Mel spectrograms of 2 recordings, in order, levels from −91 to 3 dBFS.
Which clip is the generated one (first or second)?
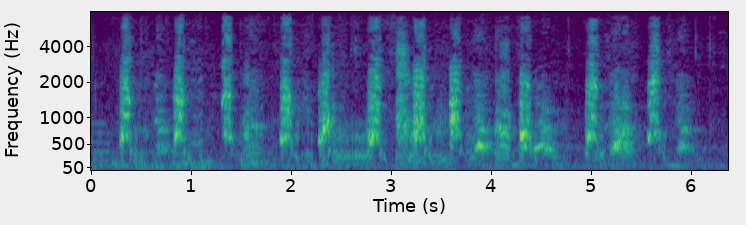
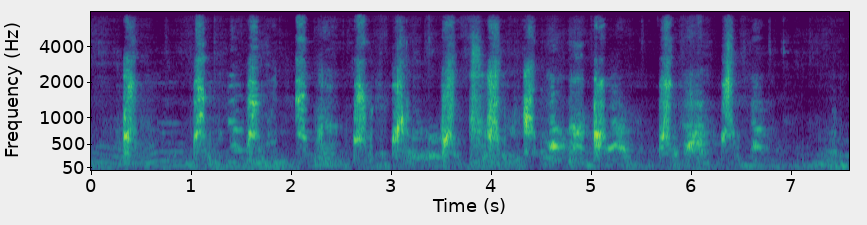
second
